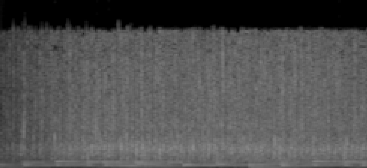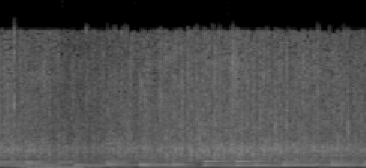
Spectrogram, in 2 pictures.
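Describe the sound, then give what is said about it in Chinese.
Steady crowd applause fills the whole stretch, a dense crackling wash of clapping over sustained, low-pitched music, with a deeper swell midway through. The audience welcomes the writer Yu Hua onto the show 朗读者 (The Reader). No one speaks. “接下来就让我们掌声欢迎朗读者著名作家余华。”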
